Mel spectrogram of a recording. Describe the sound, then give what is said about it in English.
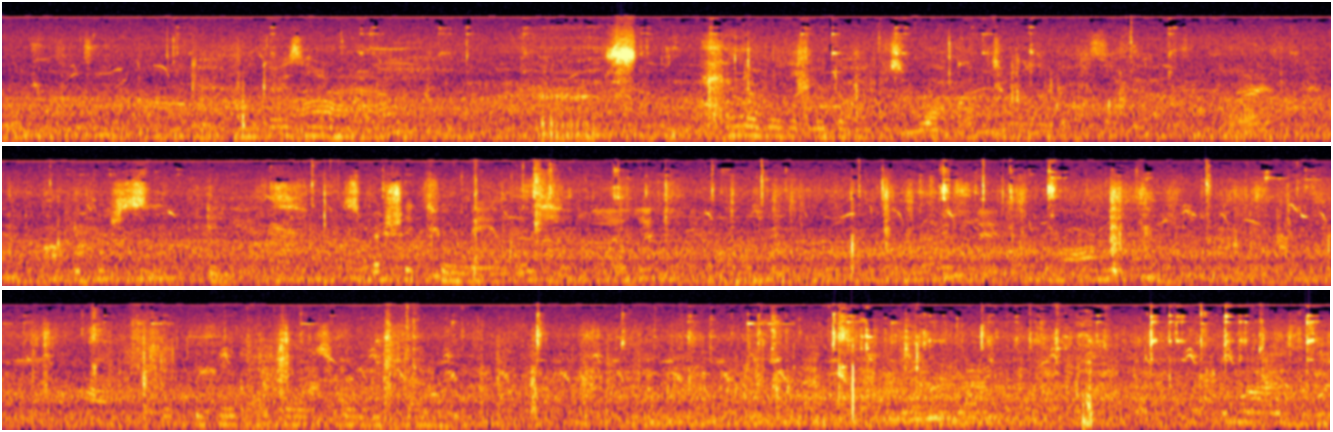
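Dogs whimper and play throughout, with high whines, short yelps and steady scuffling and clicking noises filling the background at a fairly even level. “Be nice to each other, doggies.”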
